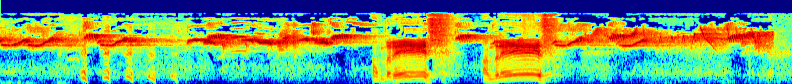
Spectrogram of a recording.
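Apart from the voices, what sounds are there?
small birds chirping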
